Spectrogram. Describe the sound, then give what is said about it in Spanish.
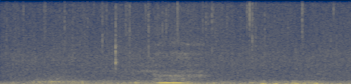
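Steady, heavy rain hisses throughout, with a deep roll of thunder swelling briefly in the middle before easing back into the downpour. No one speaks. “¡Tormenta!”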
